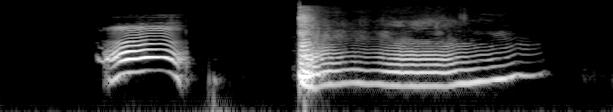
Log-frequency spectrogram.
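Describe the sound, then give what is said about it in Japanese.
A fart, two buzzy, tonal blasts: a short one first, then after a brief pause a longer, steadier raspy one that trails off. “うんち我慢してたらおなら出ちゃうの。いっぱい。くっちゃいの。くっさいおならいっぱい出ちゃうんだよ。”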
